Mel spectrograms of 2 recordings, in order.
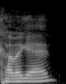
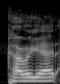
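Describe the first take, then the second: First: Puzzled request to repeat, a little raised; first polite ask. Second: Louder, higher puzzled request; second, more insistent ask. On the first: Listener who didn't catch the accent, politely puzzled. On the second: Listener asking a second time, louder and more insistent. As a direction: press them to repeat it, louder. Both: Acted. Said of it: "you can only ask twice".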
